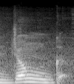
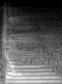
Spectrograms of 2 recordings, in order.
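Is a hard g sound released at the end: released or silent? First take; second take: released; silent. First: A hard g sound is released at the end. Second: The final g is kept silent inside the mouth. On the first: The speaker calls it wrong. "ما بقولش جونج" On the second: The speaker calls it right. "فبنقول جونغ"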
